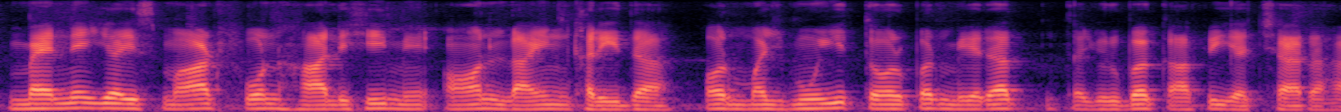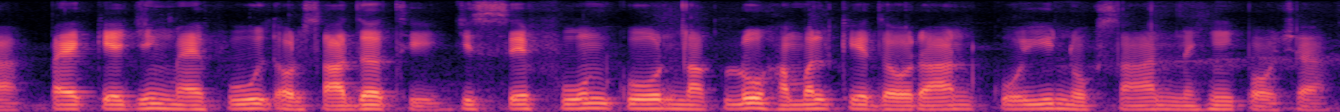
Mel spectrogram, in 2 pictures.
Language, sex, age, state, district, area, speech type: Urdu, male, 30-45, Delhi, North East Delhi, urban, spontaneous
